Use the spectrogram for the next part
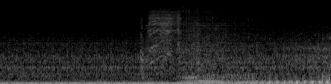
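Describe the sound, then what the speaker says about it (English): A farm vehicle engine cranks and catches in Farming Simulator 25, a brief starter burst followed by a low, steady idle rumble that settles in and continues. "start the engine."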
